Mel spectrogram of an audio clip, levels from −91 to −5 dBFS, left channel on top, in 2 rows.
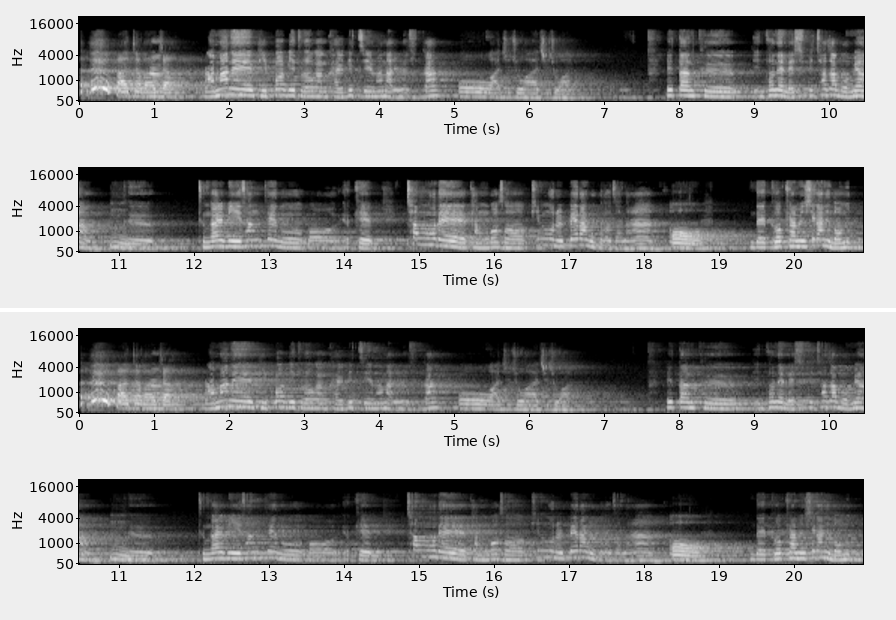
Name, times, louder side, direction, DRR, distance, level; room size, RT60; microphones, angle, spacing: voice 1, 0.0-1.3 5.1-6.6 10.9-11.2 18.3-18.8, left 1 dB, 40° left, -6 dB, 2.0 m, -24 dB
voice 2, 1.6-4.8 7.1-10.8 11.1-11.4 12.0-18.2 19.4-20.7, left 3 dB, 75° left, 7 dB, 1.2 m, -27 dB
22.5 x 17.0 x 9.5 m, 2.9 s
head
